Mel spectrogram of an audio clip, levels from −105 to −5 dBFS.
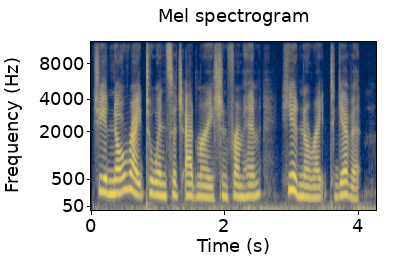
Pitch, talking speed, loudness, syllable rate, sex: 210 Hz, 225 wpm, -19 LUFS, 5.1 syllables/s, female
